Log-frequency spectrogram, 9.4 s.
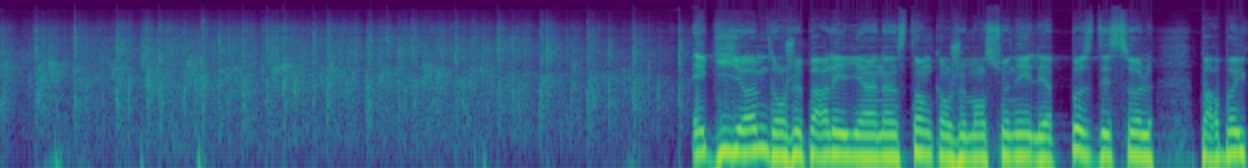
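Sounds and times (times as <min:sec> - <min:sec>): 
audience applause: 0:00.0 - 0:05.2
speech: 0:05.2 - 0:09.3.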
